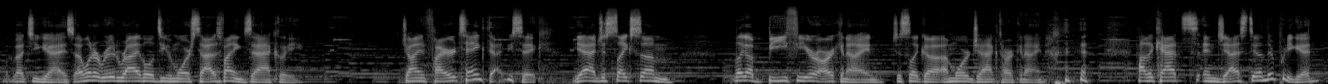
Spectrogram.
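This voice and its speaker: Music runs in the background as a streamer in his thirties games and greets his viewers. He talks casually and warmly at a normal pace, his medium-pitched voice animated.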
